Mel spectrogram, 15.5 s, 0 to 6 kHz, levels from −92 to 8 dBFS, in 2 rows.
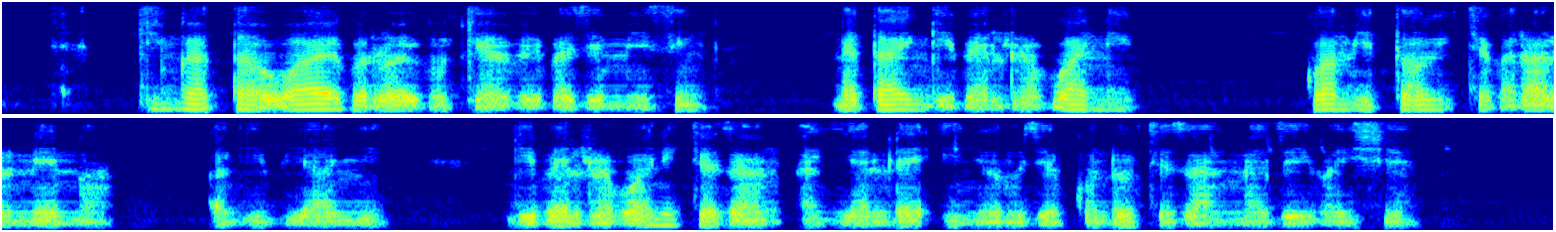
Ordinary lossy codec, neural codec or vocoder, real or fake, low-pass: none; vocoder, 22.05 kHz, 80 mel bands, HiFi-GAN; fake; 5.4 kHz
